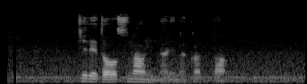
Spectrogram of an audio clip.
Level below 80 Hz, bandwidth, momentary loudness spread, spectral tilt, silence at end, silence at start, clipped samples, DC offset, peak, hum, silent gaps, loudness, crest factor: -68 dBFS; 11.5 kHz; 20 LU; -3 dB/octave; 0 s; 0.05 s; under 0.1%; under 0.1%; -12 dBFS; none; none; -31 LUFS; 22 dB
